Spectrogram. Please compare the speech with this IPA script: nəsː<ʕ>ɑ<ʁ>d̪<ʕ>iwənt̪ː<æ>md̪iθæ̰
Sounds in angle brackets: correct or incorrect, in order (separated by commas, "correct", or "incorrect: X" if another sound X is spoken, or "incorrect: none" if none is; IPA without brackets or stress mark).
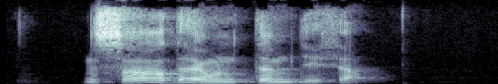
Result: incorrect: ʁ, correct, correct, correct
